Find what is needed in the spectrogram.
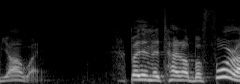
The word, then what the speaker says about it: Yahweh: That indicates that the word God here is translating God's personal name, which in Hebrew is pronounced Yahweh.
